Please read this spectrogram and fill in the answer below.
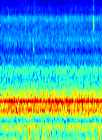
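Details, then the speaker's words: Dyson-style knockoff bladeless fan switched on and blowing strongly: smooth, even rush of air with a faint steady hum, no rattle or grinding; normal running. "I can turn it on you can clearly hear that is working and I'm just pulling that I could still beat"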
